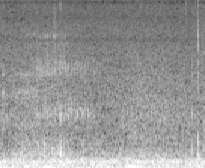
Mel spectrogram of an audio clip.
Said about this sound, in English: I notice that my cat is purring quite heavily on my lap, and it's possible you might hear him in this recording too.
